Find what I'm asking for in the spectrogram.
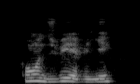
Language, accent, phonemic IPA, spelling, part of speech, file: French, Canada, /kɔ̃.dɥi.ʁje/, conduiriez, verb, LL-Q150 (fra)-conduiriez.wav
- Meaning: second-person plural conditional of conduire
